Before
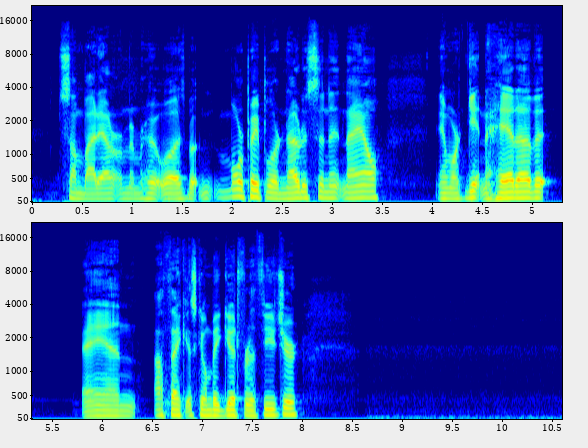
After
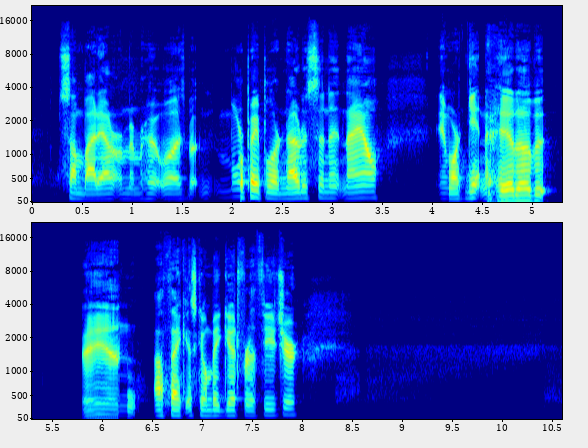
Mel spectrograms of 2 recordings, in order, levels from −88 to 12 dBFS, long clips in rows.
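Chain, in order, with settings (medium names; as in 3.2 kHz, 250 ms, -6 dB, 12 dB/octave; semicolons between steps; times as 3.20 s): LFO high-pass saw up 0.48 Hz 580–1600 Hz; 4.55–6.16 s: frequency shift -180 Hz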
